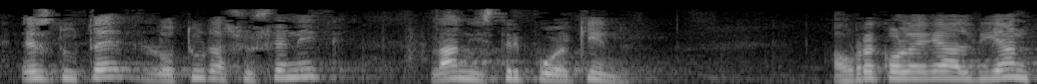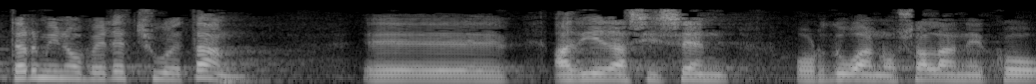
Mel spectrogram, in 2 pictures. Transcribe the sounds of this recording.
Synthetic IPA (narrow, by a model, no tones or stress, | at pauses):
e̞zd̪ut̪e̞lo̞t̪uɾasuse̞niklanist̪ɾipue̞kin | awre̞ko̞le̞ɣ̞e̞ald̪iant̪e̞ɾminoβe̞ɾe̞t͡sue̞t̪an | að̞ie̞ɾasise̞no̞ɾðuano̞salane̞ko̞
